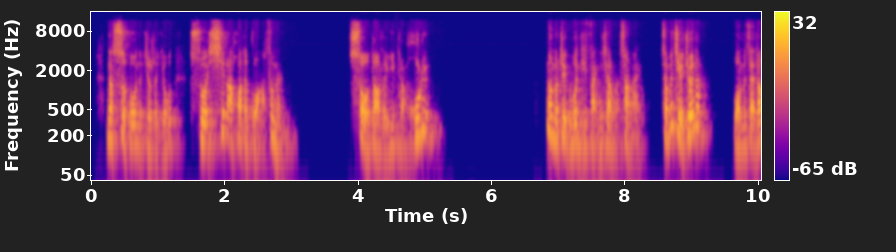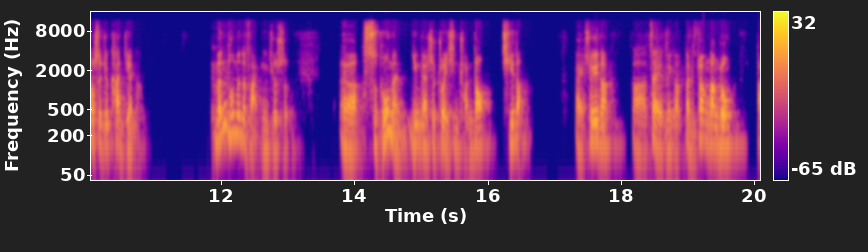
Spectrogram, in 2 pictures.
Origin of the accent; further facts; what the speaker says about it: Northeast China, China; also born or lived in Guangdong / Nanjing; 由于我是东北人，我天生见的东北来的弟兄姐妹就会亲切一些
